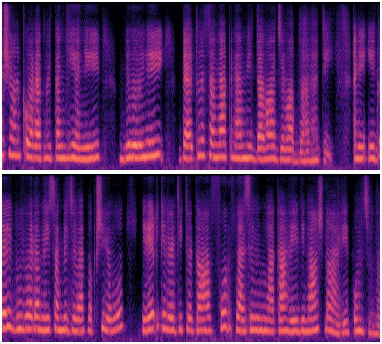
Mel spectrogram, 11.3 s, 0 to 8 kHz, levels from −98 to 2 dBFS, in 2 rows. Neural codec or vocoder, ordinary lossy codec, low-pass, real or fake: codec, 16 kHz, 0.5 kbps, FreqCodec, smaller model; none; none; fake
